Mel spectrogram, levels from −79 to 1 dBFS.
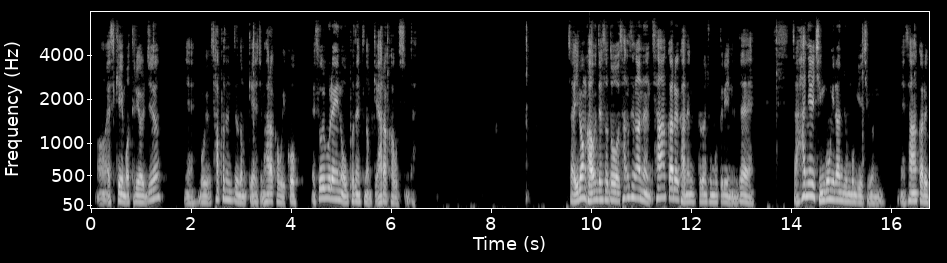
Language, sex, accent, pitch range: Korean, male, native, 100-145 Hz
